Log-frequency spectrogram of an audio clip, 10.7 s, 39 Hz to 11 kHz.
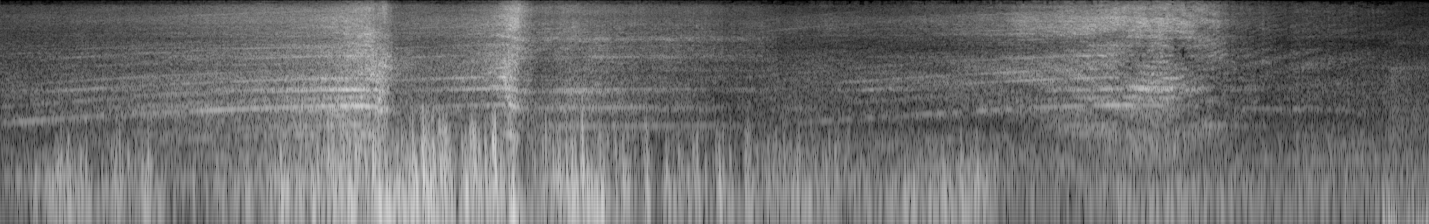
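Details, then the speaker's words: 72v Sur-Ron electric dirt bike with stock belt drive, before primary chain conversion, passing by: motor whine rising and falling with throttle, smooth quiet drive, no chain clatter. "so this is what my surron sounds like right now"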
